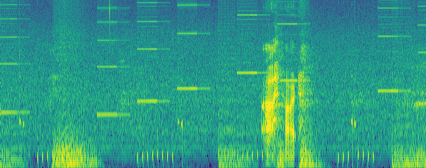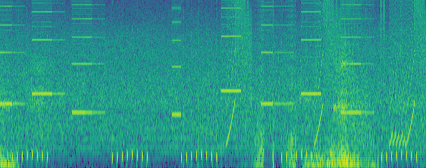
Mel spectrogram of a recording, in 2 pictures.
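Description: Electronic game sounds beep and blip in quick bursts.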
